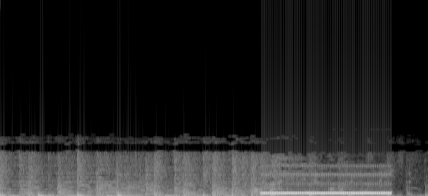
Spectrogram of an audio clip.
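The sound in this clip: A single steady ringback tone on an outgoing telephone call plays over rhythmic background music. It holds at an even level for about one and a half seconds, then stops.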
